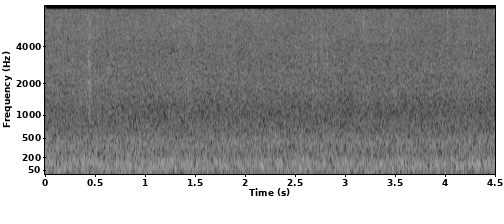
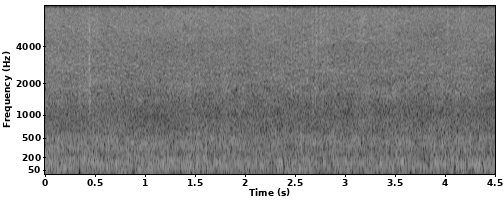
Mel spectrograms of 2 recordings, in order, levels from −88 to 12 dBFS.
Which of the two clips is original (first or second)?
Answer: first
